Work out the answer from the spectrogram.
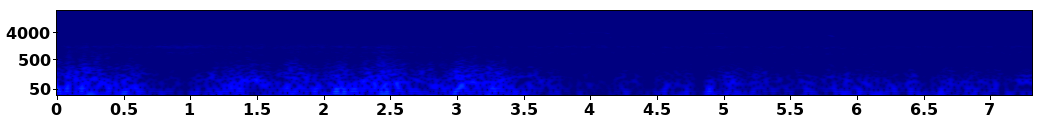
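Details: At a northeast Florida nest watched by a camera on 9 February 2022, a bald eagle gives several short, high, thin whistled chirps, some slurred downward, spaced irregularly under a constant low roar of wind and distant rumbling.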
